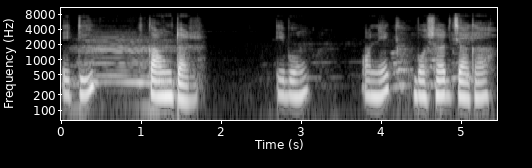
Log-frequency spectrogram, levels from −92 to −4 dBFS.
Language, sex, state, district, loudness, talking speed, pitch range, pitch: Bengali, female, West Bengal, Cooch Behar, -20 LUFS, 75 wpm, 180-200 Hz, 190 Hz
